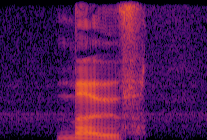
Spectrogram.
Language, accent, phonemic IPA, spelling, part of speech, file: English, Received Pronunciation, /məʊv/, mauve, noun / adjective, En-uk-mauve.ogg
- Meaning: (noun) 1. A rich purple synthetic dye, which faded easily, briefly popular c. 1859‒1873 and now called mauveine 2. A pale purple or violet colour, like the colour of the dye after it has faded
